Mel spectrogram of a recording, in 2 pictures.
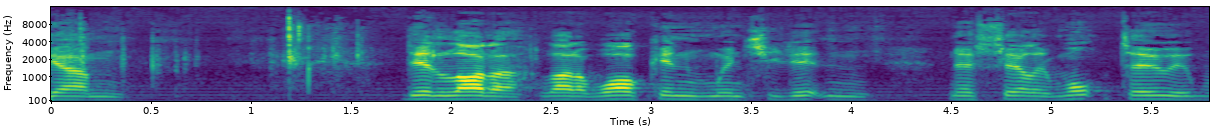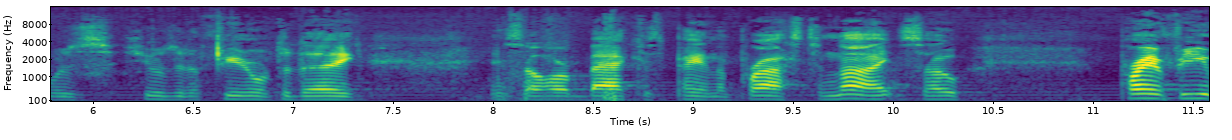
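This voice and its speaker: Man, rattly congested voice, medium pitch, folksy halting pastor, humming noisy live recording. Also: fairly bright tone. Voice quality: rattly, congested throat from a seasonal bug. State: mild throat congestion. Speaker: pastor leading an evening church service. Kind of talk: informal church announcements and prayer requests.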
